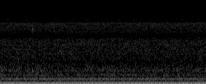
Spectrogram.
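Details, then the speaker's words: 2019 Mazda 6 GDI engine after fuel injector replacement for a P0300 random misfire, idling about 10 minutes: quiet, even idle with soft steady hum, no shake; misfire counts read zero apart from a negligible trace on cylinder 1. "كذا ما شاء الله تبارك الله عندي كل أصفر. ما شاء الله تبارك الله، ولا مسجل لي أي مسفاير"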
